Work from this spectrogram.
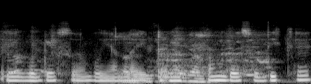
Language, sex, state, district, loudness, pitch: Rajasthani, female, Rajasthan, Churu, -14 LUFS, 175 Hz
